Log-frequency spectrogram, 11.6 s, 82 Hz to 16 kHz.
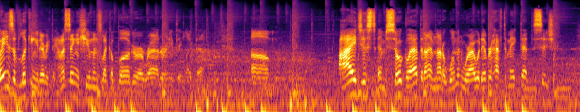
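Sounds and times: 
low rumbling background: 0.0s - 11.6s
speech: 0.1s - 6.0s, 6.8s - 11.3s
car's automated voice speaking: 1.8s - 4.2s, 5.0s - 5.5s, 6.8s - 11.1s.

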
